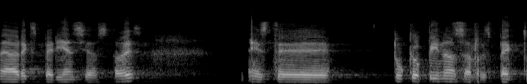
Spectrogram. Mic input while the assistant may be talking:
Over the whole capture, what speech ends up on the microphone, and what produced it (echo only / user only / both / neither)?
echo only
